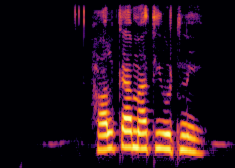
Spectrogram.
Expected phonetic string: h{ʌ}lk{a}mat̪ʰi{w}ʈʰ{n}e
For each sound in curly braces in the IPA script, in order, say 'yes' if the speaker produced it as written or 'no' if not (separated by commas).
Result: yes, yes, no, yes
